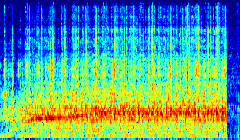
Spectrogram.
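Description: Sewing machine stitching a fabric tube for a catnip cat toy, a steady rapid mechanical whirr with fast needle ticks that runs several seconds, close and fairly quiet, then stops abruptly.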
